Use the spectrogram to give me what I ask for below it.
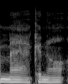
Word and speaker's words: Mackinac: Anyone who grew up in Michigan and went on family vacations to Mackinac Island knows that Mackinac ends with a silent C, not a W.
